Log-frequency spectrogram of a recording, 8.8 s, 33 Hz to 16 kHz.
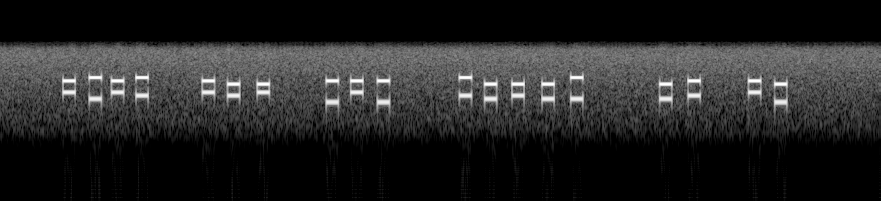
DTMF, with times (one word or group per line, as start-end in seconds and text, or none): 0.6-1.5 0609
2.0-2.7 07*
3.3-3.9 202
4.6-5.8 94746
6.6-7.0 48
7.5-7.9 01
